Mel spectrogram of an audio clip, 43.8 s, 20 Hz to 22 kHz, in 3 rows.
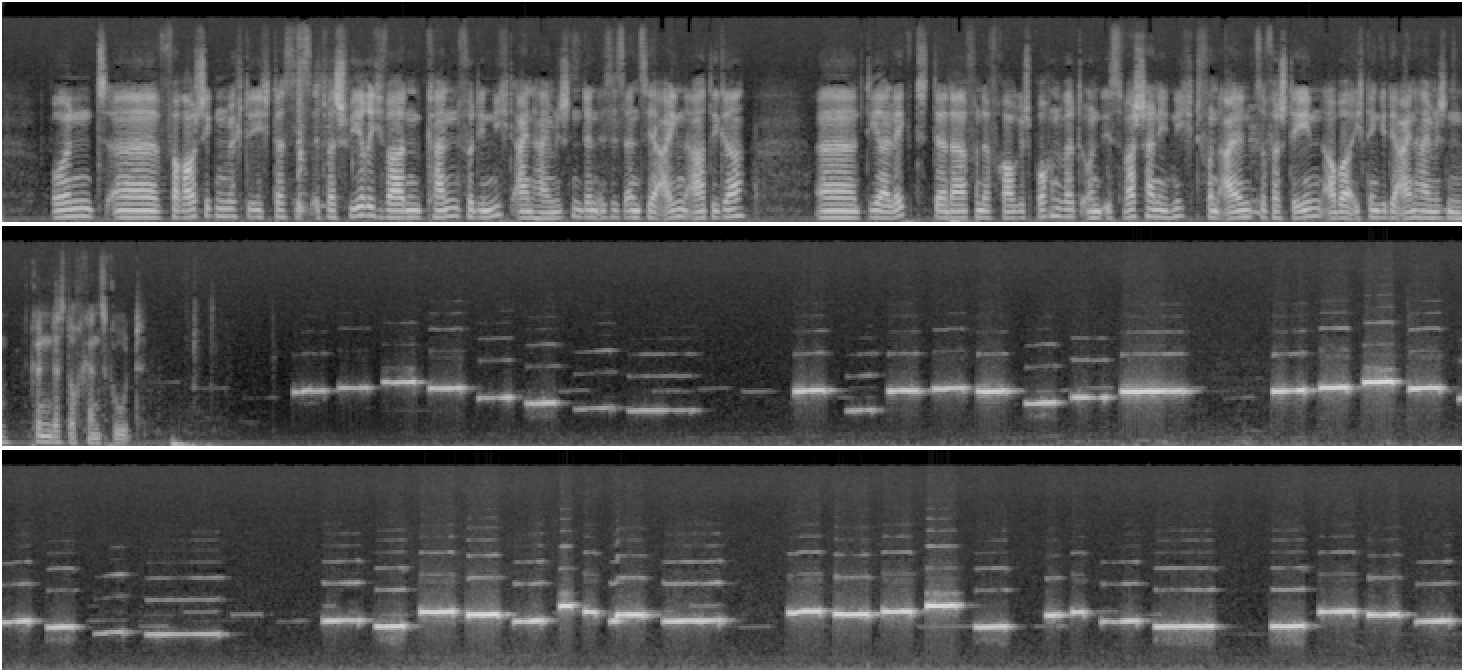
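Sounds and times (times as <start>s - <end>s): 
speech: 0.5s - 16.1s
person whistling a slow solemn hymn tune: 17.5s - 43.7s.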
